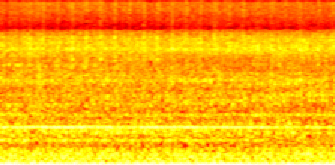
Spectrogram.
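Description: A steady, droning tractor engine idles continuously with a low, even rumble and constant vibration, close by and unchanging throughout.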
